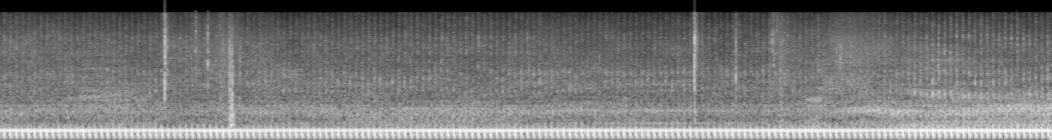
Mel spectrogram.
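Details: Allen chipper/leaf shredder small single-cylinder engine, stone cold on choke, carburetor ultrasonically cleaned after starting problems: runs steadily with an even beat and constant hum, a few light clicks early on; healthy.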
